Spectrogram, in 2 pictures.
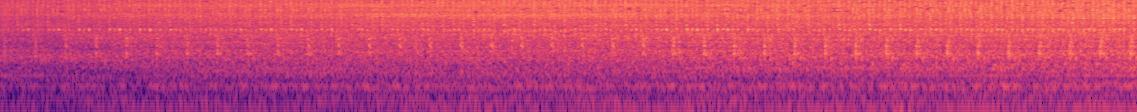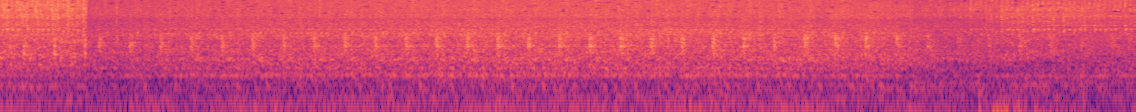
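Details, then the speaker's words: Honda Pilot engine idling with light, fairly regular tapping (about three per second) like top-end valve tick; knock persisted with each cylinder unplugged, and the microphone exaggerated it. Cause unconfirmed. "so here we are at a honda pilot you probably hear a little bit of that knocking"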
